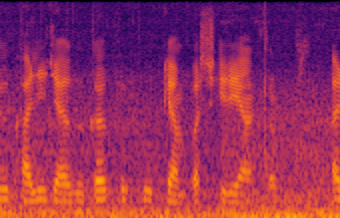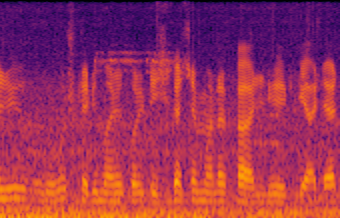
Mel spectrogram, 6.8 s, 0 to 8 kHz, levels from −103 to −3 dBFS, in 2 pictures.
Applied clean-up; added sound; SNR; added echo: none; Car; 1 dB; none.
